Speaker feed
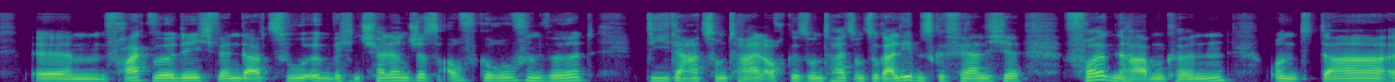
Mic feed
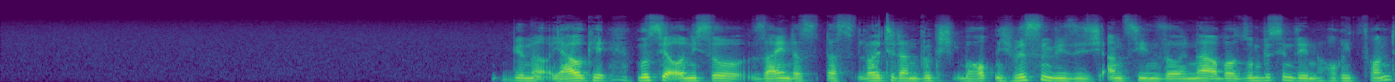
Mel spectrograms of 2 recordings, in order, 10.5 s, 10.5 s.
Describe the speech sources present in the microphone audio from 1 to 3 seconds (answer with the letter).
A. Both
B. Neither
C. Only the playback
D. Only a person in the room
B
